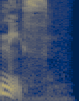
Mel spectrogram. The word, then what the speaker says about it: Nice: Is it pronounced Nice? – It is pronounced Nice. – It's kind of like Harcourt Street.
